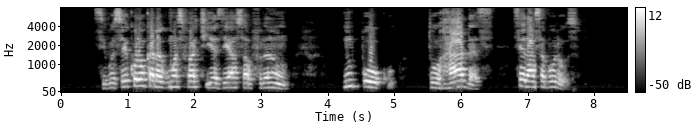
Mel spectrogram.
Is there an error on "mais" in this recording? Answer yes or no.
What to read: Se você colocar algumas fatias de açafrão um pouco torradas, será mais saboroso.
yes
